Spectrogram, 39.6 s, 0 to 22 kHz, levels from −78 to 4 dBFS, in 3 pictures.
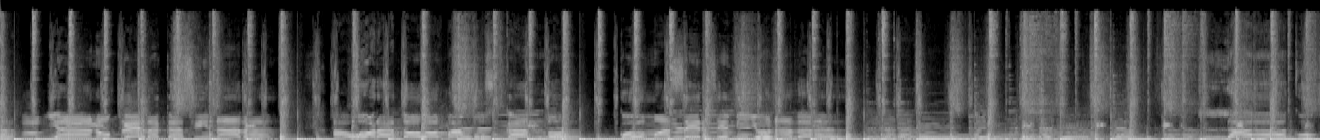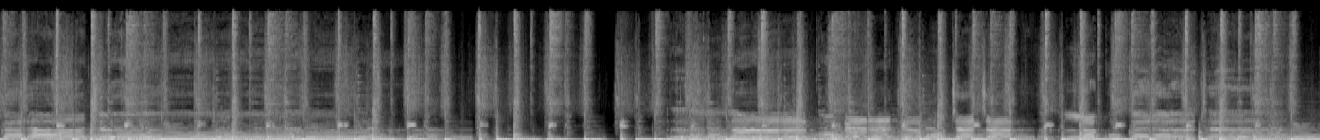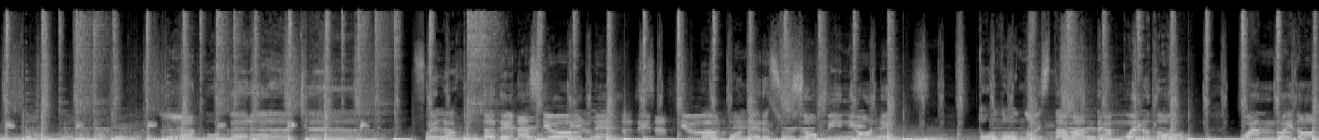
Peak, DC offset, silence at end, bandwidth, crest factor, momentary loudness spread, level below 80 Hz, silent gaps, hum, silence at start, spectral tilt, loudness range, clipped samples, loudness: -4 dBFS; under 0.1%; 0 s; over 20 kHz; 14 dB; 3 LU; -22 dBFS; none; none; 0 s; -5 dB/octave; 1 LU; under 0.1%; -19 LUFS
